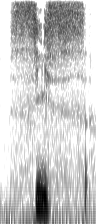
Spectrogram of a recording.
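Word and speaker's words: six: Then be careful here, because even if it's ending with this X, well, you'll have to pronounce it like S. Okay? So you get the 6 pronunciation. 6. 6.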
